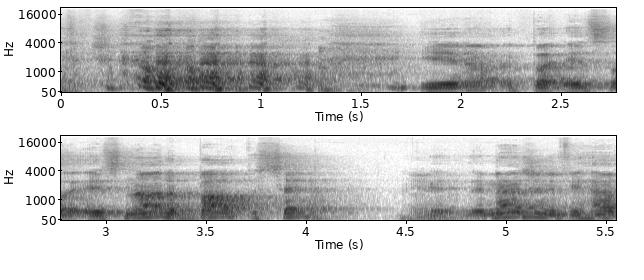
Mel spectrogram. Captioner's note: laughter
